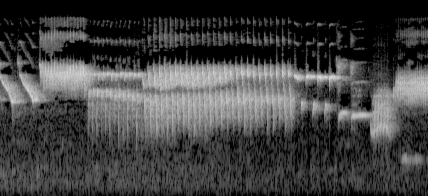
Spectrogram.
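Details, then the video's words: Canary song for training birds: a rising flourish, long dense rolling trills, then stepped short notes falling to a low buzzy note and a final high trill. "Bird song | Canary singing| training bird | best canary | Serinus canaria"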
